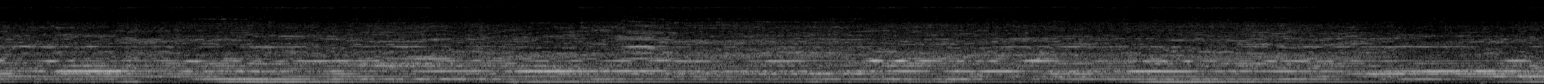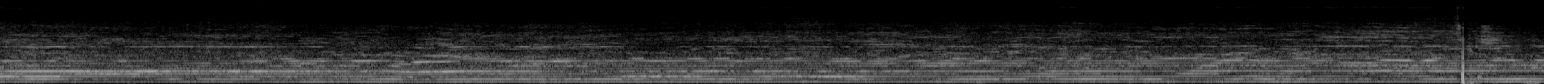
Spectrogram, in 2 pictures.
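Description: Handheld gas leaf blower running steadily at a constant throttle with a rushing of air, blowing grass clippings off the walkway; its engine note wavers slightly a few times.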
